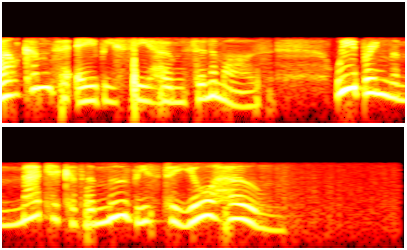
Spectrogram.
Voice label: Flirt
